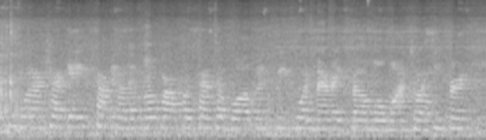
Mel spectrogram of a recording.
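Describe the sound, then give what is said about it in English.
Busy early-morning ambience at the terminal of the Long Island Railroad, the commuter train that runs east of New York City: a steady mechanical hum fills the space while voices talk continuously over it, with no clear pauses. “She met our producer early in the morning at the terminal of the Long Island Railroad.”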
